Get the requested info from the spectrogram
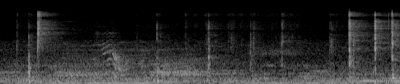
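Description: A plastic digging scoop working through the loose granular fill of a fossil dig pit: scattered light scrapes and clicks, bunched together near the end, over a steady room hum.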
